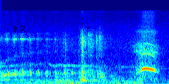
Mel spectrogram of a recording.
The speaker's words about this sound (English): What are we going to do, Clark? Well, I'm going to open that door.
